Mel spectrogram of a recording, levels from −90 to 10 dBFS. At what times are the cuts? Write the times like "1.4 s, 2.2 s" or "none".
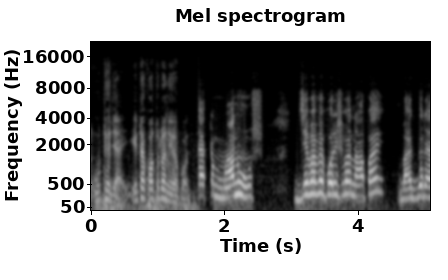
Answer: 1.6 s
